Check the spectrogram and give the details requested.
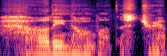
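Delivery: very whispery stage whisper. Playing a character who asks another player a secret question: very low hushed whisper. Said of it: "very low, whispering, very whispery, hushed tone".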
